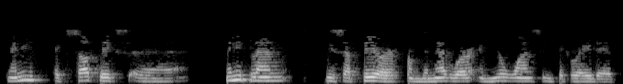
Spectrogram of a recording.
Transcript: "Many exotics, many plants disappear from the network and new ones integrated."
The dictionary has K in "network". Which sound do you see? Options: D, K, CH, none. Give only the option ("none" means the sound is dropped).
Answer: none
